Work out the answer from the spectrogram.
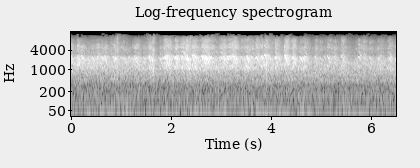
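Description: Outdoor ambience of birds calling: a steady chatter of many short, high-pitched chirps.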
